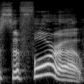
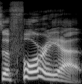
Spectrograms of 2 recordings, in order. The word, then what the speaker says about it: Sephora: And she sends, and Kimmy's sending him to Sephora, which he thinks is pronounced Sephoria, like the HBO show So, Euphoria.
